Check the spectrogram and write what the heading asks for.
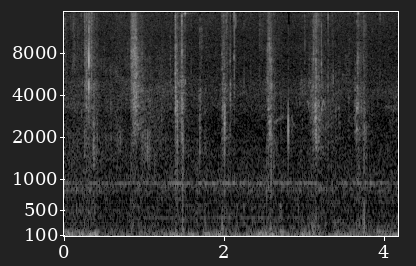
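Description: Footsteps crunching on gravel as a person walks at an even pace.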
